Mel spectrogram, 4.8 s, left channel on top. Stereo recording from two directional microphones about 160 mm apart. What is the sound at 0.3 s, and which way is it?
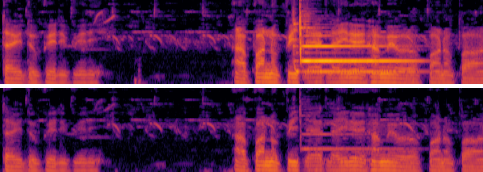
Speech, centre (ahead or behind).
